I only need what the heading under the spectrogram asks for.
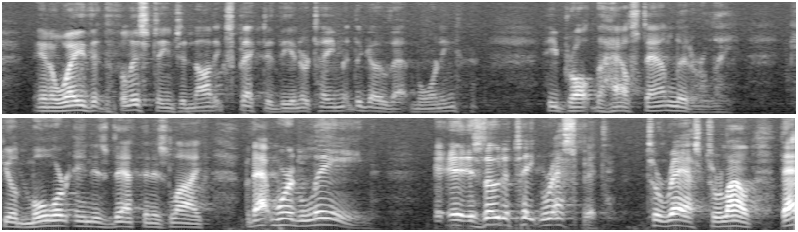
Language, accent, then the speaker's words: English; Fayetteville, United States; back in my early days growing up in Fayetteville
